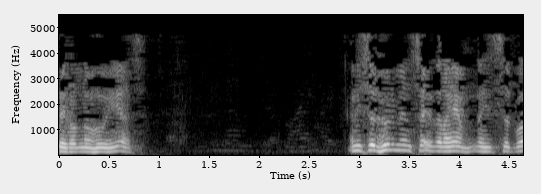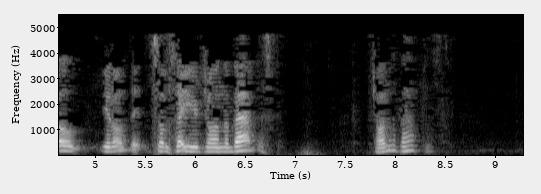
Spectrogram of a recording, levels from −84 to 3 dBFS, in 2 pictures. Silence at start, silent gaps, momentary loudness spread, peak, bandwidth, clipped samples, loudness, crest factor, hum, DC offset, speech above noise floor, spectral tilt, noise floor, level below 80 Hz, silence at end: 0 s; none; 11 LU; -4 dBFS; 5 kHz; under 0.1%; -22 LUFS; 18 dB; none; under 0.1%; 45 dB; -9.5 dB/octave; -66 dBFS; -64 dBFS; 0.95 s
